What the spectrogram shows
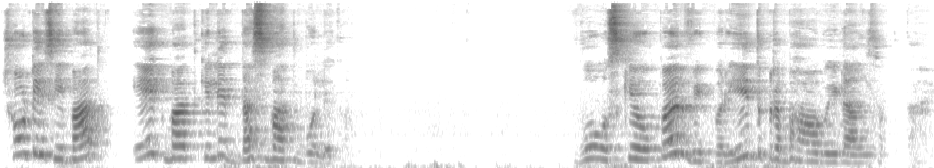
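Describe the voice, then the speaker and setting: A woman with a slightly high voice gives an informal spiritual talk, explaining her points earnestly. She calls her listeners friends and briefly acts out how strict parents hush their children. The sound is roomy and echoing. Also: very animated, unhurried.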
